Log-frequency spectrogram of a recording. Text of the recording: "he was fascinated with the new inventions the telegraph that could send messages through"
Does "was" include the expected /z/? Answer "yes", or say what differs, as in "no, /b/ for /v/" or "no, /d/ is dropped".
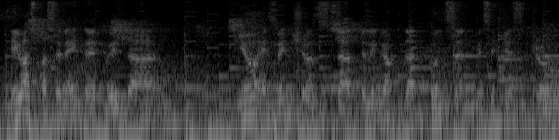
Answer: no, /s/ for /z/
